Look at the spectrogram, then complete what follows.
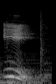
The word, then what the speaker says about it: y: sound is at the end so we say e o or the letter J by itself very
